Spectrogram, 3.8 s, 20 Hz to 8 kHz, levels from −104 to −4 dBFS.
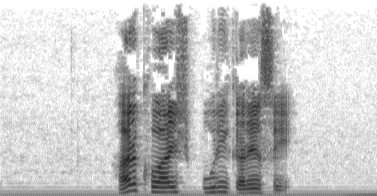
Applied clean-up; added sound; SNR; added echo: none; none; none; none.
